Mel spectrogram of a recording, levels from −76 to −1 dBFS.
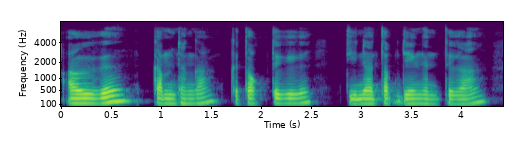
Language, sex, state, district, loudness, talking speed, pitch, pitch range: Wancho, male, Arunachal Pradesh, Longding, -18 LUFS, 150 wpm, 125 Hz, 120-145 Hz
